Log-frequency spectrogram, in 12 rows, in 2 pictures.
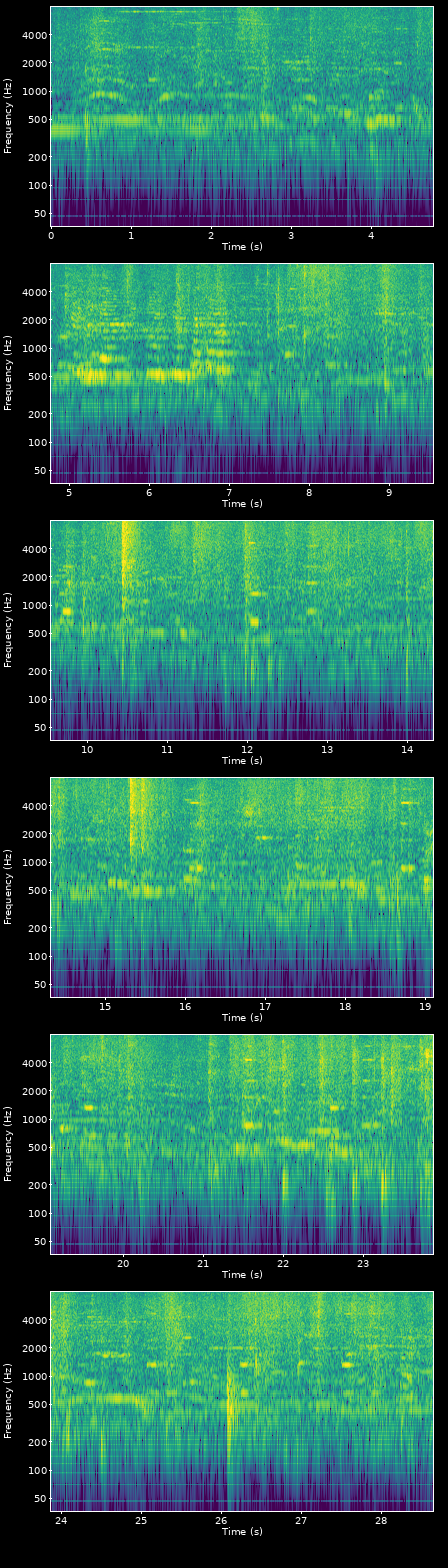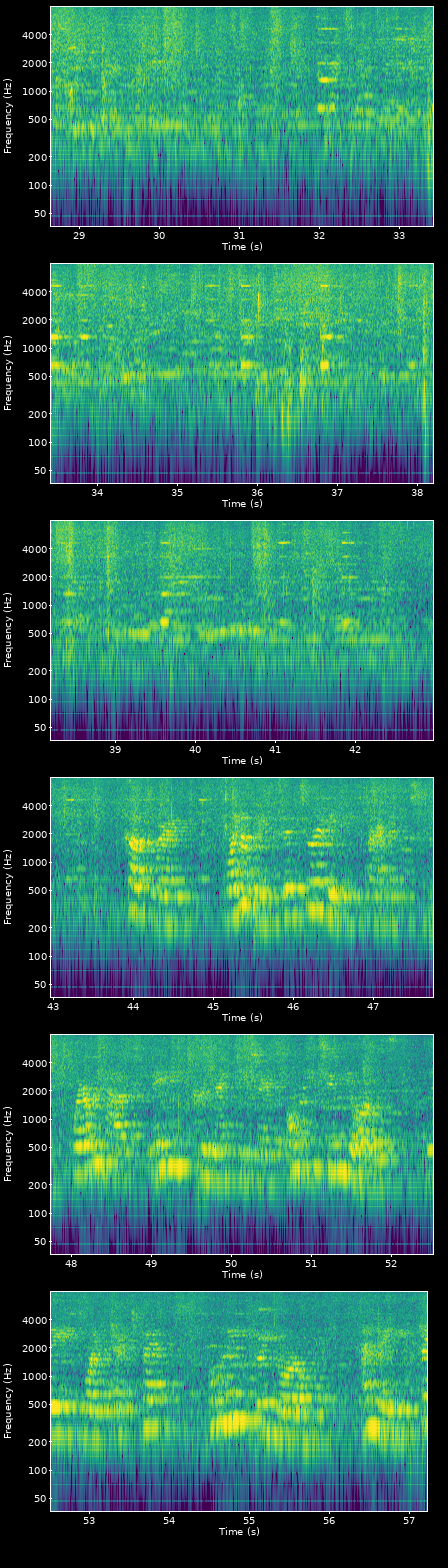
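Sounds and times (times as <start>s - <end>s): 
shopping centre soundscape: 0.0s - 57.2s.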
